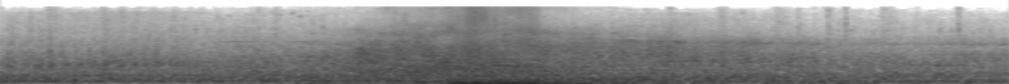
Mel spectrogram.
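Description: A helicopter flies past overhead, its rotor thudding and then fading.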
